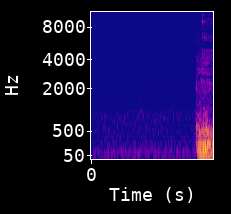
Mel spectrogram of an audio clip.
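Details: A Golden Retriever with a cloth in its mouth gives a single deep, muffled bark indoors while looking out the window, after a quiet pause.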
